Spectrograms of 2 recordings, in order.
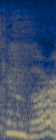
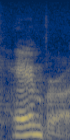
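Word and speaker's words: Canberra: yeah C it's not Cur it's not Cur it's CRA yeah CRA that's a popular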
